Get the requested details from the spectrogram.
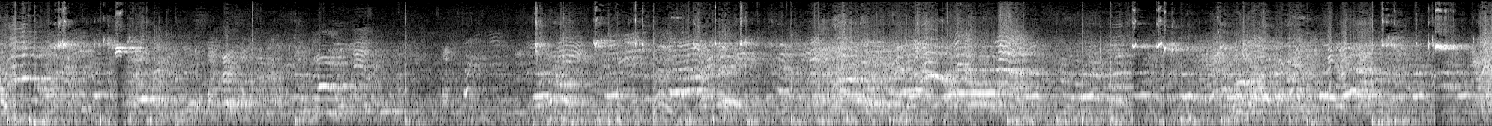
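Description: A crowd cheers and shouts in a large echoing arena.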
